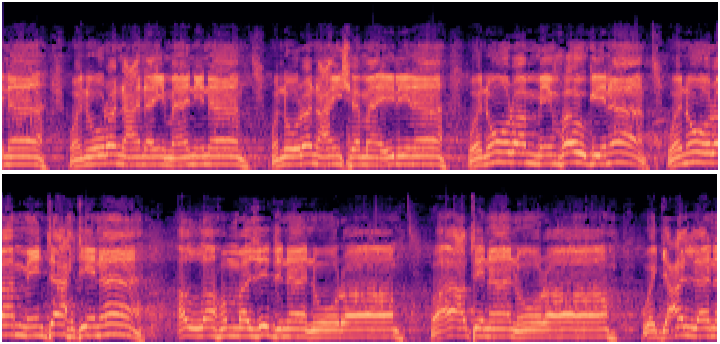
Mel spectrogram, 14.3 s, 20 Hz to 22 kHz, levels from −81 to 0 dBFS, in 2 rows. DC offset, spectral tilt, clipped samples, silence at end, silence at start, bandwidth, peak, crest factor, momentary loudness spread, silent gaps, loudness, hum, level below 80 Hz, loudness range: under 0.1%; -3 dB/octave; under 0.1%; 0 s; 0 s; 13.5 kHz; 0 dBFS; 14 dB; 7 LU; none; -13 LUFS; none; -52 dBFS; 2 LU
